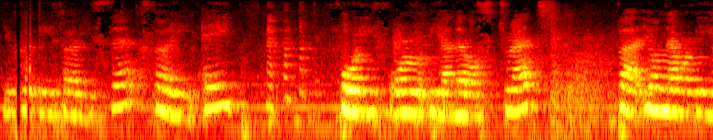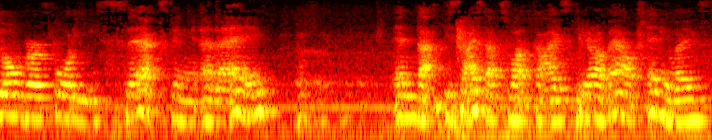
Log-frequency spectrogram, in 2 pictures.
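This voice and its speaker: A woman in her fifties, not a native English speaker, doing a stand-up comedy set with slow, deadpan, self-mocking delivery. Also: fairly low pitch, slight background noise. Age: 50s. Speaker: stand-up comic. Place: comedy bar stage. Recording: echoey bar room, distant dull mic.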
